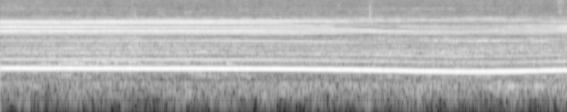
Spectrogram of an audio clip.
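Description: Brazilian TV football commentator's long drawn-out goal cry, 'gooool', held as one unbroken shouted note. The pitch sags slightly and rises again near the end.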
